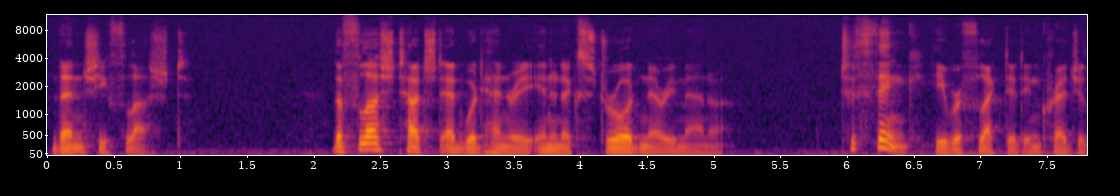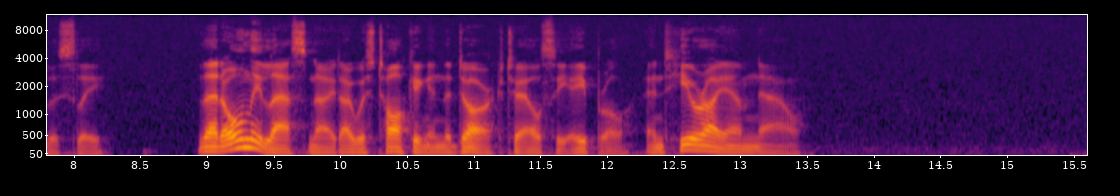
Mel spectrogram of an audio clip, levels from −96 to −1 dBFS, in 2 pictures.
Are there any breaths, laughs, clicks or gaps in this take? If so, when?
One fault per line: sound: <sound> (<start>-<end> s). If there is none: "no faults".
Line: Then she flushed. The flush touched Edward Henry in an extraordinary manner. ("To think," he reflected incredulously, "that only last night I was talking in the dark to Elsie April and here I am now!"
no faults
